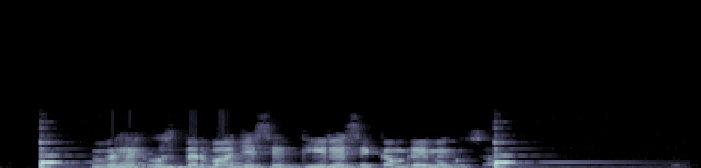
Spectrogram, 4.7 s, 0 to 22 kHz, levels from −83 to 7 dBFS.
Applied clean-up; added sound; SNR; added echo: none; Bowed string instrument; -2 dB; none.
